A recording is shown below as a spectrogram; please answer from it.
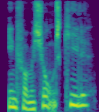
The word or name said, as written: informationskilde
